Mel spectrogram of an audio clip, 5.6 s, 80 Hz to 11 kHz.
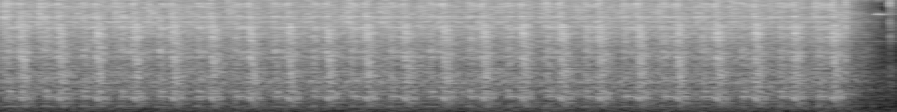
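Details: Honda Elite 80cc scooter just after a carburetor rebuild, on a freshly charged battery: the starter turns the engine over with a quick, even chugging, about five beats a second, but it never fires; cranks, no start.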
